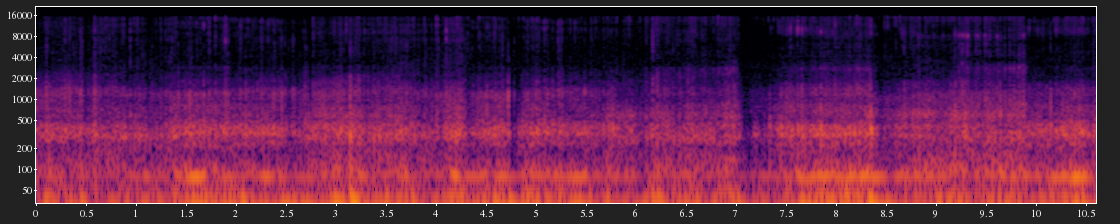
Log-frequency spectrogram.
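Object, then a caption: Foam microphone windscreen. Long glossy black fingernails on both hands scratch and tap a soft, porous red foam windscreen covering a microphone. The result is a continuous, muffled rustling and scratching with a deep low rumble, dotted with soft, dull taps that fade almost instantly.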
